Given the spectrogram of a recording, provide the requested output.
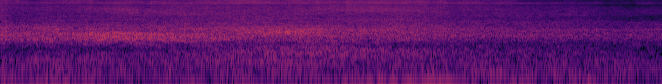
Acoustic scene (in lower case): street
